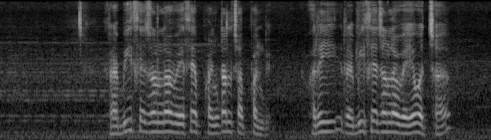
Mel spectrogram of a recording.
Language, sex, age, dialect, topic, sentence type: Telugu, male, 18-24, Utterandhra, agriculture, question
